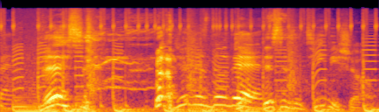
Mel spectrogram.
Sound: laughs

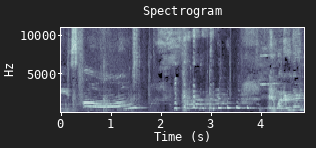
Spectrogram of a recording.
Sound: laughs

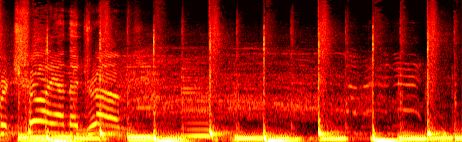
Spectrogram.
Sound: audience cheers

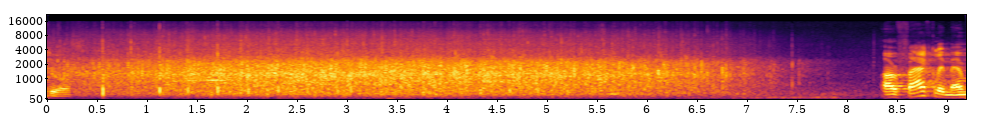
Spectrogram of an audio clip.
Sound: applause

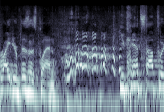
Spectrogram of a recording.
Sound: laughs

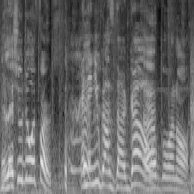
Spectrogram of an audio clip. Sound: laugh

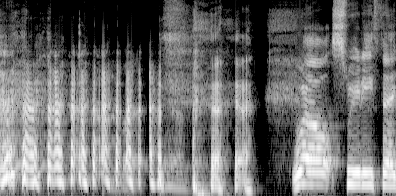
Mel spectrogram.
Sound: group laughs

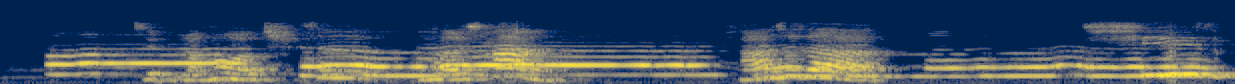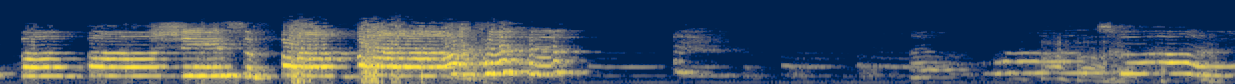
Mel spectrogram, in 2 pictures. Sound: continue to hum the tune

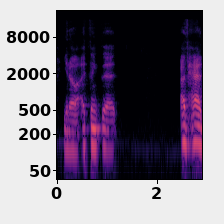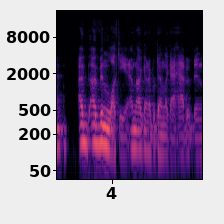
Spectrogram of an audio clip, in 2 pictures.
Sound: none

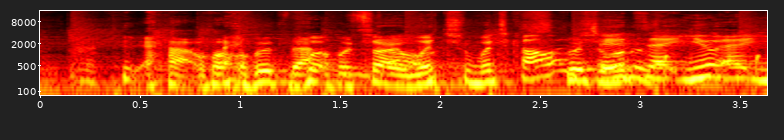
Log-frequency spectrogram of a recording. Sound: laughing

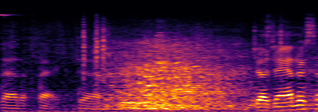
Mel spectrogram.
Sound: laughter

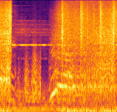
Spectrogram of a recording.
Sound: screaming

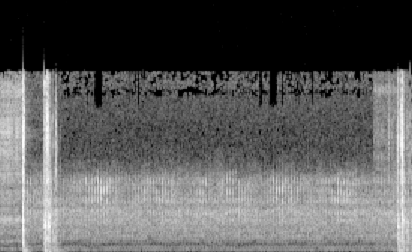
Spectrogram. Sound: film projector clicks, running

